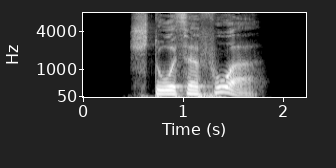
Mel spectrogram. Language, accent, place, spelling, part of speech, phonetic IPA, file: German, Germany, Berlin, stoße vor, verb, [ˌʃtoːsə ˈfoːɐ̯], De-stoße vor.ogg
- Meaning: inflection of vorstoßen: 1. first-person singular present 2. first/third-person singular subjunctive I 3. singular imperative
